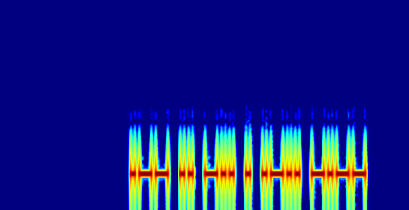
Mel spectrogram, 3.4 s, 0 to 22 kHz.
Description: Morse code, heard as a keyed tone, about 34 wpm, 700 Hz. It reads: WIDELY
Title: LY Suffix - Top 100 Words with Base Words 35wpm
